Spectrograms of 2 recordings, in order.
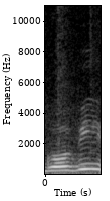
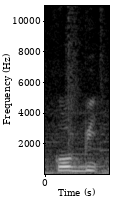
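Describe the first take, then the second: First: The word begins with a voiced G sound. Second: The word begins with a voiceless K sound. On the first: This is the common form, not the local one. "ಇದು ನಮ್ಮ ಲ್ಯಾಂಗ್ವೇಜಲ್ಲಿ ಗೋಬಿ ಇಲ್ಲ" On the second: This is how it is said in the speaker's own language. "ಇದು ನಮ್ಮ ಲ್ಯಾಂಗ್ವೇಜಲ್ಲಿ ... ಕೋಬಿ"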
